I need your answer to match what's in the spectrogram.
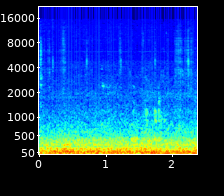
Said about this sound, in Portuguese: Já o episódio de hoje começa em um carro, a caminho de Olinda, numa tarde de novembro de 2021.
